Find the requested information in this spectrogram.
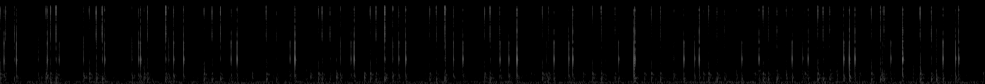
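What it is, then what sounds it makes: Resin coffin box tapped with nails. Long nails tap and scratch a closed, hand-sized, hollow yellow translucent glitter resin or plastic coffin-shaped box resting on black cloth. Dozens of quick, sharp, bright clicks and faint scratchy rustles patter irregularly over a soft, steady low hum, each tap dying away almost instantly.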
